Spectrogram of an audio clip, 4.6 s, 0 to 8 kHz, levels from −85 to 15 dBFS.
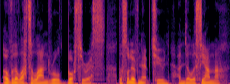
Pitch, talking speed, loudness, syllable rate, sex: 115 Hz, 155 wpm, -18 LUFS, 5.4 syllables/s, male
